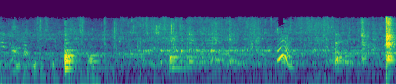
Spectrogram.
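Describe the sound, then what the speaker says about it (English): Water runs from a tap while being drawn, a faint splashing trickle with a few sharper clinks, heard under nearby conversation. "你要打水是不是？"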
